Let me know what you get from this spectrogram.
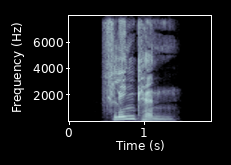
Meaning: inflection of flink: 1. strong genitive masculine/neuter singular 2. weak/mixed genitive/dative all-gender singular 3. strong/weak/mixed accusative masculine singular 4. strong dative plural
- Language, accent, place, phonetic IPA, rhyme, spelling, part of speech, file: German, Germany, Berlin, [ˈflɪŋkn̩], -ɪŋkn̩, flinken, adjective, De-flinken.ogg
